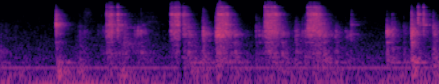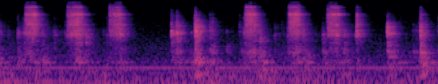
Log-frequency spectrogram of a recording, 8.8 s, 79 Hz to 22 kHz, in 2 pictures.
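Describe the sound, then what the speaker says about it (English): On a 1989 Harley-Davidson EVO Softail custom, a ratchet wrench loosens the clutch adjuster plate nuts with a steady run of close, crisp metallic clicks in short bursts and a low hum in the background. "We are going to unscrew the adjuster nuts."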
